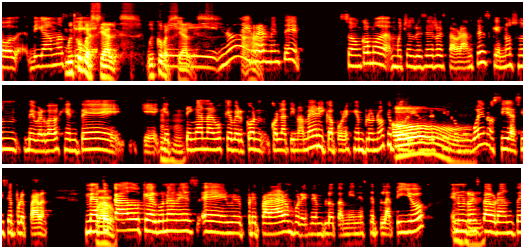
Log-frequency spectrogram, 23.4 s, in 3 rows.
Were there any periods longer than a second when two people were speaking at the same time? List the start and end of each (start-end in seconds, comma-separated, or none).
2.3-3.9, 13.7-14.9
